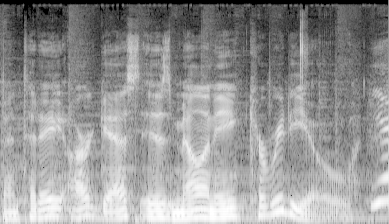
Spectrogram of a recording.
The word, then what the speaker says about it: Melonie Carideo: And today our guest is Melanie Curidio. Yay. Did I pronounce that right?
